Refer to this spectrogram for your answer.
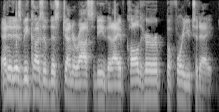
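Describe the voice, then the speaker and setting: A man voicing a cruel, pompous tyrant king who makes menacing, slow proclamations. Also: mid-range voice, steady tone, darkish tone, lightly acted. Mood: proclaiming.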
